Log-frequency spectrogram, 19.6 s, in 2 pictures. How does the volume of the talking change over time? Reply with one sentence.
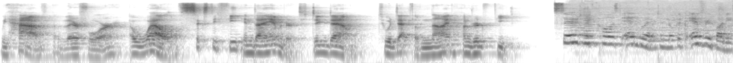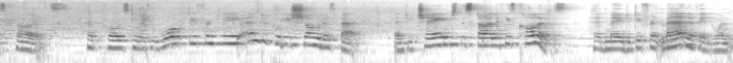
The volume of the talking stays about the same.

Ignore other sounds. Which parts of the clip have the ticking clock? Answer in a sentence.
You can't hear the ticking clock here.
